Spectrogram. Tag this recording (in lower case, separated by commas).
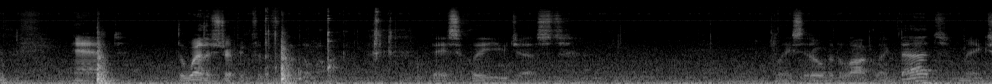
speech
